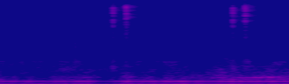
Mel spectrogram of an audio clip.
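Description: Computer mouse clicking faintly: two quick pairs of clicks, about a second in and near the end, over a faint steady low hum.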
